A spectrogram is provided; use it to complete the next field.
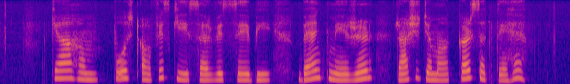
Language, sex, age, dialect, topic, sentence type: Hindi, female, 18-24, Garhwali, banking, question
